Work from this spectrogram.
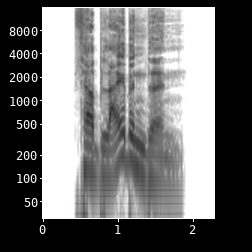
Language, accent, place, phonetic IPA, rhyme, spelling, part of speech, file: German, Germany, Berlin, [fɛɐ̯ˈblaɪ̯bn̩dən], -aɪ̯bn̩dən, verbleibenden, adjective, De-verbleibenden.ogg
- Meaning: inflection of verbleibend: 1. strong genitive masculine/neuter singular 2. weak/mixed genitive/dative all-gender singular 3. strong/weak/mixed accusative masculine singular 4. strong dative plural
